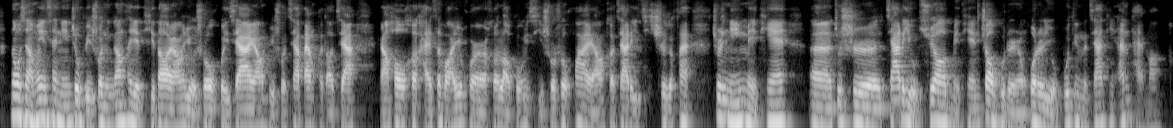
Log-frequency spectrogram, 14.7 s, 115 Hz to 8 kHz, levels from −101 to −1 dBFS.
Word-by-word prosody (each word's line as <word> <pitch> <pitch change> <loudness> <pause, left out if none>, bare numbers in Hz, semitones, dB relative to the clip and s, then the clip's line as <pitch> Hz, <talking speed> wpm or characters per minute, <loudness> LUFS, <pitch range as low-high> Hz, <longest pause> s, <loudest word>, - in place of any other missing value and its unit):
那 170 - +3
我 165 - +5
想 155 -5 +3
问 150 - +4
一 150 - 0
下 145 0 -1
您， 125 -4 0
就 135 +4 +3
比 140 - -3
如 105 - -4
说 105 - 0
您 115 -1 -3
刚 130 +1 +2
才 135 - 0
也 120 - +3
提 115 0 -10
到， 115 0 +5
然 105 -1 +4
后 110 - -1
有 110 - -1
时 - - -11
候 115 0 +3
回 - - -4
家， 110 +2 +7
然 105 -1 +3
后 105 - -3
比 95 - -10
如 - - -10
说 - - -7
加 110 - -2
班 110 0 +2
回 - - -12
到 - - -3
家， 100 +2 +2 0.3
然 100 - 0
后 115 +1 +2
和 115 - -2
孩 100 - -2
子 100 - -4
玩 110 -4 0
儿 - - -2
一 - - -1
会 120 - -7
儿， 100 -2 0
和 110 - -3
老 105 - +1
公 105 +4 -8
一 - - -14
起 105 -3 -16
说 90 +3 -6
说 - - -3
话 120 -3 -1
呀， 100 0 0
和 100 - -6
家 110 -1 +2
里 110 - -5
一 - - -13
起 105 +1 -17
吃 120 - -5
个 115 0 -4
饭， 125 +2 -1 0.3
就 160 - 0
是 150 - +1
您 135 0 +4
每 125 - +1
天， 135 0 +2 0.3
呃， 115 -2 +2
就 125 +4 -4
是 120 -4 +3
家 150 +7 +3
里 145 - 0
有 125 - -1
需 - - -6
要 130 -3 +3
每 - - -10
天 110 -2 -8
照 135 +4 +3
顾 125 -1 -5
的 - - -5
人， 95 0 -5
或 130 - +3
者 120 -1 +1
有 110 - -5
固 125 - -6
定 125 -3 -7
的 - - -10
家 120 +5 -2
庭 125 0 -14
安 140 +4 -5
排 140 - -12
吗？ 85 +1 -16
115 Hz, 370 characters per minute, -24 LUFS, 105-130 Hz, 0.3 s, 家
